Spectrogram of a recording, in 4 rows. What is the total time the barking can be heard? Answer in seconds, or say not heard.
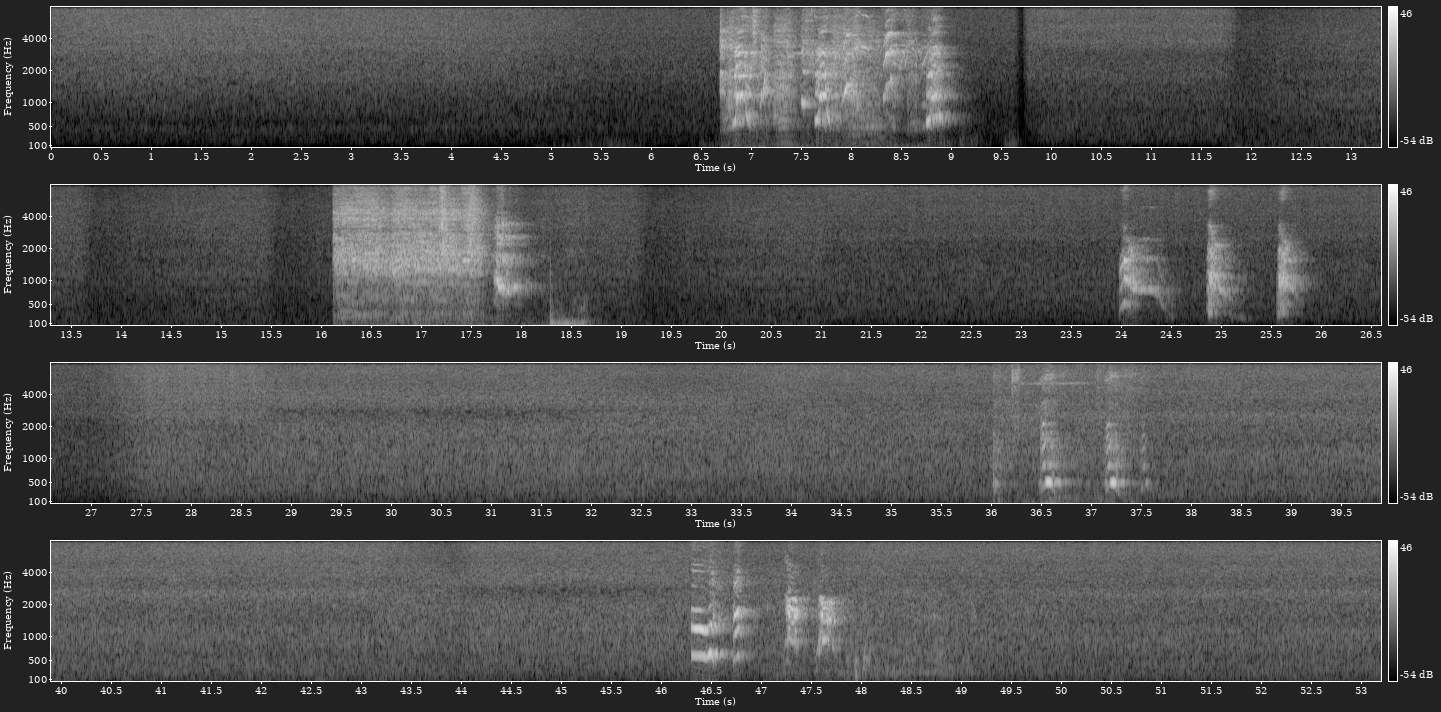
10 s.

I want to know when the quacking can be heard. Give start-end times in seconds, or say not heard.
16.1-17.7.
